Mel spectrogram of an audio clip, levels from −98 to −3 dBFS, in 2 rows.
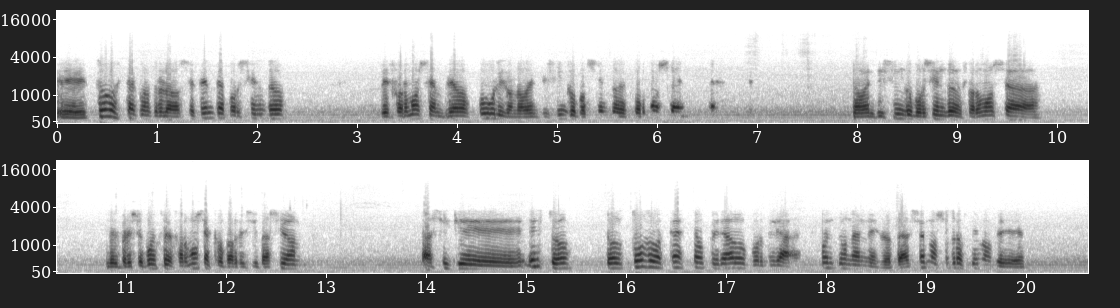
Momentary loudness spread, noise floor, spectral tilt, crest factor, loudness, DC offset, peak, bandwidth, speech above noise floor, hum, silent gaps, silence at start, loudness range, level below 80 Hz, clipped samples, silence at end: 7 LU; -59 dBFS; -9 dB/octave; 16 dB; -26 LUFS; under 0.1%; -12 dBFS; 3.8 kHz; 34 dB; 50 Hz at -65 dBFS; none; 0 s; 3 LU; -68 dBFS; under 0.1%; 0.65 s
